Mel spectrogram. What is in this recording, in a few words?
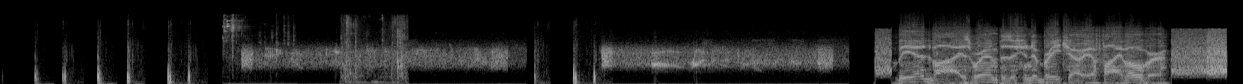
grunts warn; fgrunt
